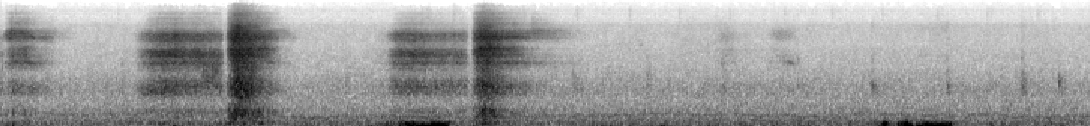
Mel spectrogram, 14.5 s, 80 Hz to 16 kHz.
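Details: Acorn, a 14-year-old rescued pit bull, sleeps deeply indoors and snores: low rumbling snores alternate with breathy, wheezy exhalations roughly every three seconds, with quiet gaps between breaths.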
